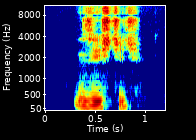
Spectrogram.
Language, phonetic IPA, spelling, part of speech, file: Polish, [ˈzʲiɕt͡ɕit͡ɕ], ziścić, verb, LL-Q809 (pol)-ziścić.wav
